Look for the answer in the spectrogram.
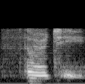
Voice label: "thirty", hev suit; Half Life Alyx

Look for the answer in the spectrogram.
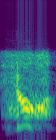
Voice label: disagree, pirate; Counter Strike Model Pack; CS:GO

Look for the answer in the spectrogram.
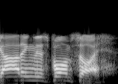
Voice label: guarding bombsite, professional epic; vo; Source Model Packs; Counter Strike Model Pack; CS2

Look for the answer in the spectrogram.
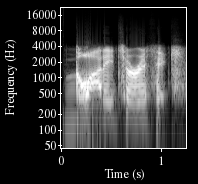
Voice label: round winning, professional epic

